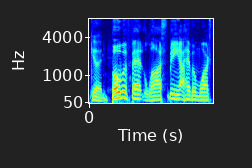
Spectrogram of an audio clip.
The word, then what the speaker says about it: Boba Fett: was it's the same will you stop saying Bubba Fett it's Boba Fett fine Boba Fett thank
